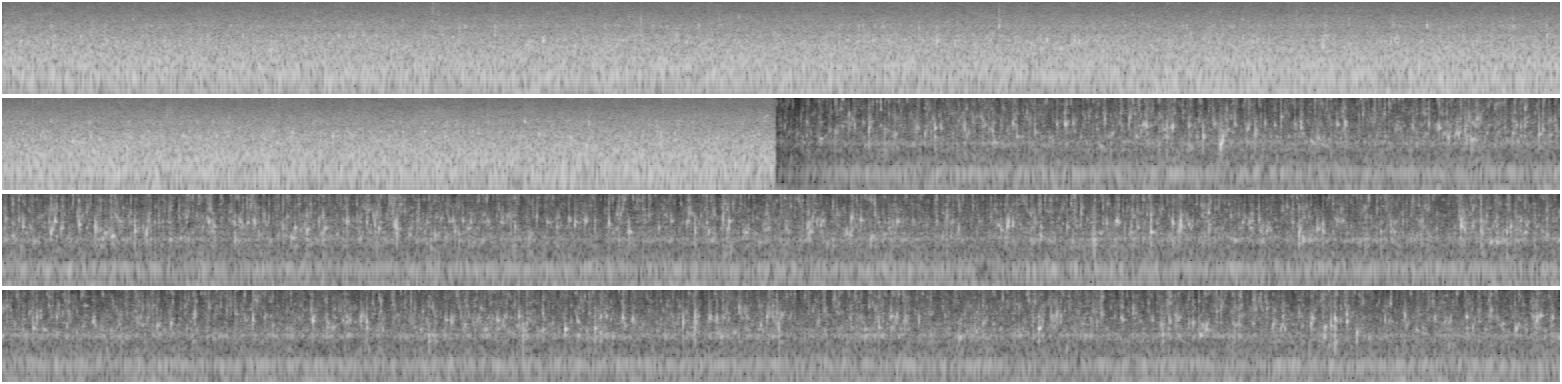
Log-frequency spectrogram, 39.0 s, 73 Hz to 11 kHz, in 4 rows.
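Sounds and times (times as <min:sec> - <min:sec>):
waterfall rushing: 0:00.0 - 0:14.6
water trickling and splashing: 0:00.0 - 0:18.7.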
